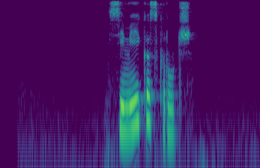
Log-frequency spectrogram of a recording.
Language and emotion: Russian, neutral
